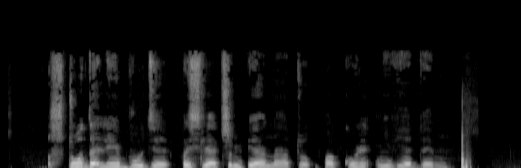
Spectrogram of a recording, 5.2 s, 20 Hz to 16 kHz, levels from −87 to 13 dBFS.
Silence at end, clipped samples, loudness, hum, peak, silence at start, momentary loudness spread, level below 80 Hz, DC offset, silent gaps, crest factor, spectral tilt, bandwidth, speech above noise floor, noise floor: 0.55 s; under 0.1%; -20 LUFS; none; 0 dBFS; 0.5 s; 12 LU; -44 dBFS; under 0.1%; none; 20 dB; -6.5 dB/octave; 11.5 kHz; 51 dB; -70 dBFS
